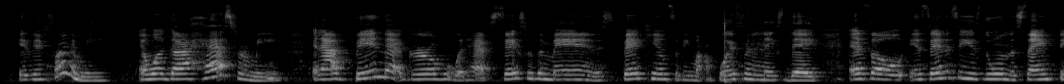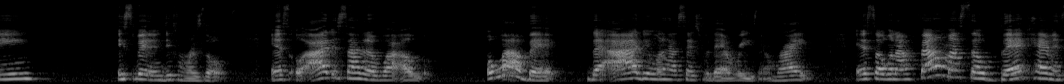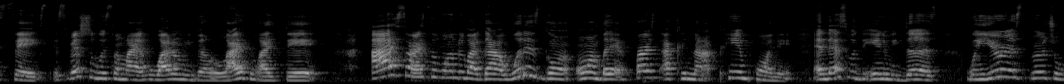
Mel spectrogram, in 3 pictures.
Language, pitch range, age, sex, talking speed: English, 225-280 Hz, 10-29, female, 210 wpm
